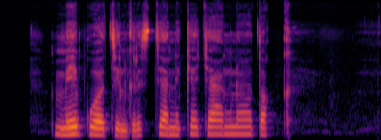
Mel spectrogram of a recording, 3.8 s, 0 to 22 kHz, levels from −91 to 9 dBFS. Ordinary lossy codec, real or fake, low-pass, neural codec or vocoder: none; real; none; none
